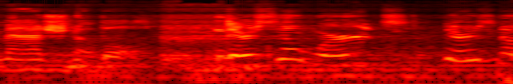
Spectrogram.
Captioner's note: on TV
